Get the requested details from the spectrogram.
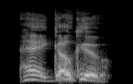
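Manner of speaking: raspy, high character voice. Imitating how grown-up Krillin sounds: raspy adult Krillin voice.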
